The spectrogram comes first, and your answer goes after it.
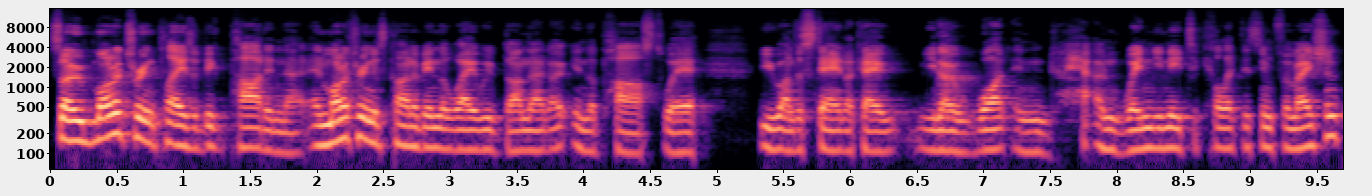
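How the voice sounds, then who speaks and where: With an Australian accent, a man talks using ordinary pitch variation. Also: medium pitch for a man, fairly quick pace. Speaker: software engineer. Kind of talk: conference talk. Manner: many fillers (uh, um).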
